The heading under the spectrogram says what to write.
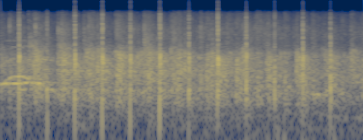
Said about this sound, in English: So please give a big round of applause first to your favorite priest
